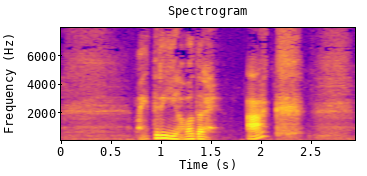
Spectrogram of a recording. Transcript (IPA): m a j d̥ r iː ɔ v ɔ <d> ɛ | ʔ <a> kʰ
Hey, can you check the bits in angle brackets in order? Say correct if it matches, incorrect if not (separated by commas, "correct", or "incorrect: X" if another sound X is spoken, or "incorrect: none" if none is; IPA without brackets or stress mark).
correct, correct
